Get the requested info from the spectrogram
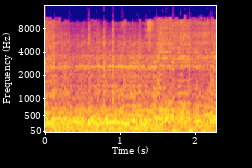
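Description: Live heavy metal band playing loudly, with electric guitars and a drum kit, and a woman singing into a microphone.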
